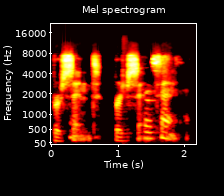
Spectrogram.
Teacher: the stress is going to be in the second part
